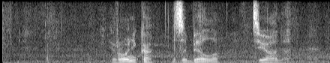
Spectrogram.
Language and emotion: Russian, neutral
